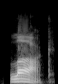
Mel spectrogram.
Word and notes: luck: American English

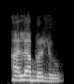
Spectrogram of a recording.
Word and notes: hullabaloo: Indian

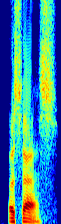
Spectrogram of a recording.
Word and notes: assess: American English

